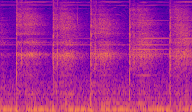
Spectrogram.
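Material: Steel.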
